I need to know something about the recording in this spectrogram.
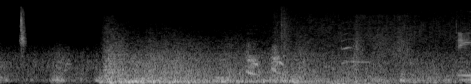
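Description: Thunder rumbles loudly.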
